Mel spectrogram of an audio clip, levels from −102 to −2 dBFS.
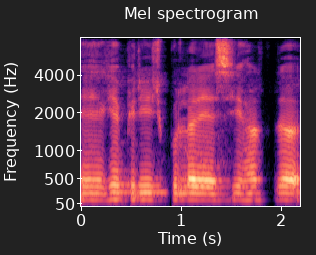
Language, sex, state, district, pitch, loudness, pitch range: Hindi, male, Uttar Pradesh, Hamirpur, 120 Hz, -19 LUFS, 120-125 Hz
